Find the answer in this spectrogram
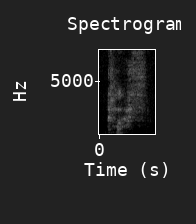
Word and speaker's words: class: Class. Class. Rhymes with arse. Well, it should do, yeah, but yours doesn't. It rhymes with an American ass.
